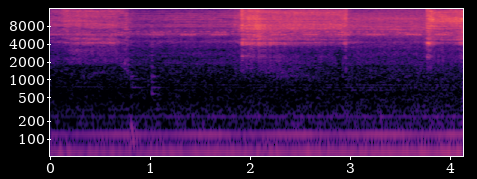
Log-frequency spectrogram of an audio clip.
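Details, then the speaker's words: Cheap MALLOFUSA air bead seater tank at about 50 PSI: constant high-pitched hiss with a few handling bumps; air escaping from a leaking cheap fitting, not the gauge. "So that could break. Oh God, yeah, that's a fucking leaker. That's leaking."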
